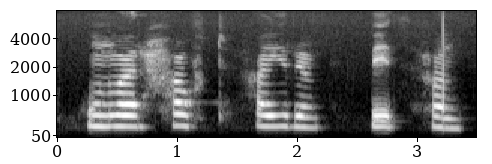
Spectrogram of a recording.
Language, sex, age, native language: Icelandic, female, 14, Icelandic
